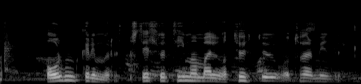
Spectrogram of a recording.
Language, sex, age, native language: Icelandic, male, 15, Icelandic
